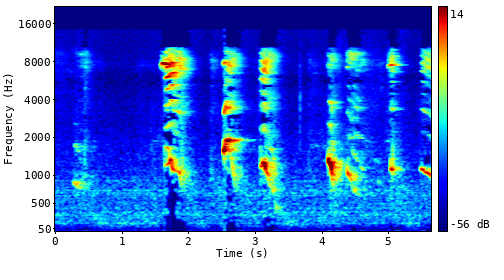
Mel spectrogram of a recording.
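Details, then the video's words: Clyde, a Border Terrier pup, howls at a computer indoors: a series of sharp, high, falling yelps and short howls roughly every half second to second, separated by brief quiet gaps. "clyde puppy howling at computer"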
